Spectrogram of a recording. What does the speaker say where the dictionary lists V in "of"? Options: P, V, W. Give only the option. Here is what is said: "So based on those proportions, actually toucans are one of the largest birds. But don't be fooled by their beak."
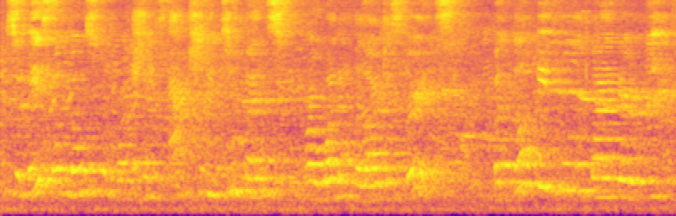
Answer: V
